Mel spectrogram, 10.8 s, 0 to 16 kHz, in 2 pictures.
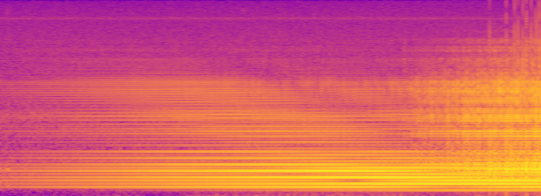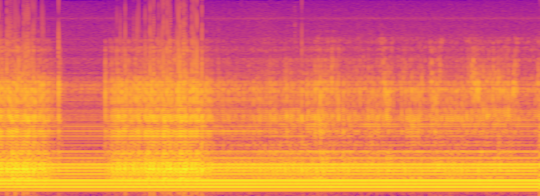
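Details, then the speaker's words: Vintage Westinghouse 837L5 AM tube clock radio at power-up, drawing 29 W: a loud, steady low buzzing drone swells from the speaker as it warms, from a bad filter capacitor. "that is a bad capacitor for sure"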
